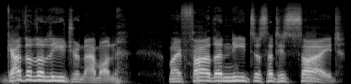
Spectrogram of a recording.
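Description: A man's voice: a little high, big pitch swings, normal speed, gravelly, bright, forceful tone, dry recording, voice pushed up, heavily acted. A towering male demigod warlord, imperious and broken by anguish. His raised voice swings widely as he declaims, recorded dry and close. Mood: imperious fury.

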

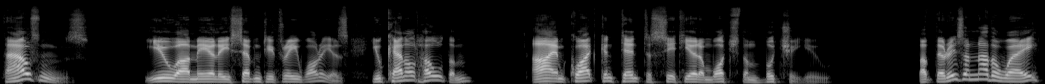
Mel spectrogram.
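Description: A man's voice: medium pitch, very animated, moderate pace, sharp tone, dry recording, studio quality. A man voicing an ancient villainous warsmith in an audiobook, mocking, cunning and defiant, with articulate, projected taunts. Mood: goading. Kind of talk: audiobook character acting.

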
